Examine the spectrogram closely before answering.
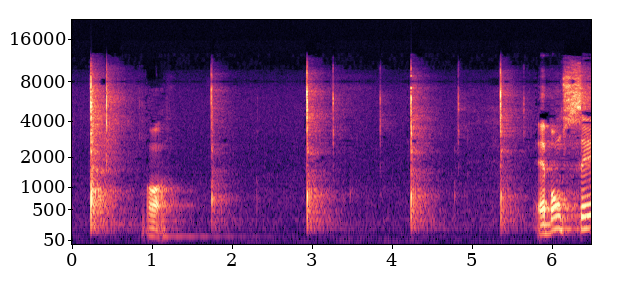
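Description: Metal taps sharply against metal on a wooden block.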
